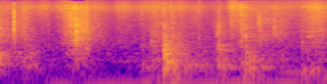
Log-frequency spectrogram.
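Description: A few knocks, roughly half a second apart, over a low steady hum.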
